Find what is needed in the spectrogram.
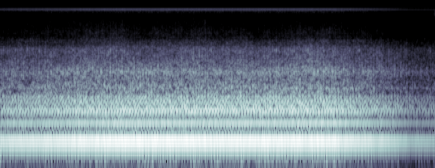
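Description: Rotary snow blower working through deep snow: a steady engine drone under load, with the rushing of snow being cut by the rotor and blown out of the chute.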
